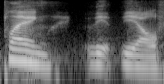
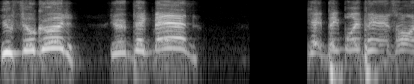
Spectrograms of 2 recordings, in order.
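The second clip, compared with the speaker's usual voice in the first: mock yelling, voice pushed way up high; 4 dB louder than usual. Recounting a movie scene to the others, imitating someone yelling.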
